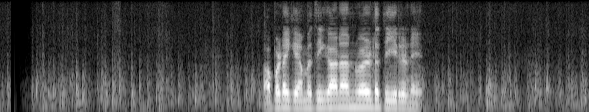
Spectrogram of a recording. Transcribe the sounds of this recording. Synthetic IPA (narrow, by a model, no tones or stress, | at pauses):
ɐpɐɽekemɐðikaːnaːnʋɐɻɽet̪iːɾɐɳeː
